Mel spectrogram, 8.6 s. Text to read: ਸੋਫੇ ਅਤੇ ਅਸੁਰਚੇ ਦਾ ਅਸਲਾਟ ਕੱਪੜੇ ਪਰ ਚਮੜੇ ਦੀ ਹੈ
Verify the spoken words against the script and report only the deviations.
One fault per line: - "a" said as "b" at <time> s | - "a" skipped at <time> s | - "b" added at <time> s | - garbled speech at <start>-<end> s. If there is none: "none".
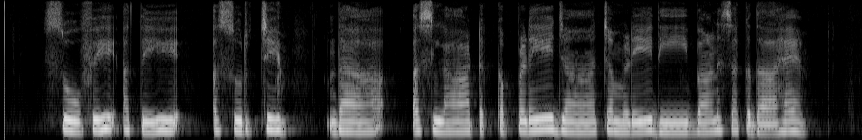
- "ਪਰ" said as "ਜਾਂ" at 5.6 s
- "ਬਣ ਸਕਦਾ" added at 6.9 s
